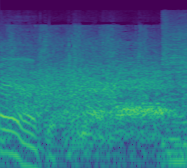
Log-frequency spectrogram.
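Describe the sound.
A large crowd of football fans roars and sings happy birthday together in a dense, sustained wash of voices, loud and continuous, with a few voices rising in pitch near the start.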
